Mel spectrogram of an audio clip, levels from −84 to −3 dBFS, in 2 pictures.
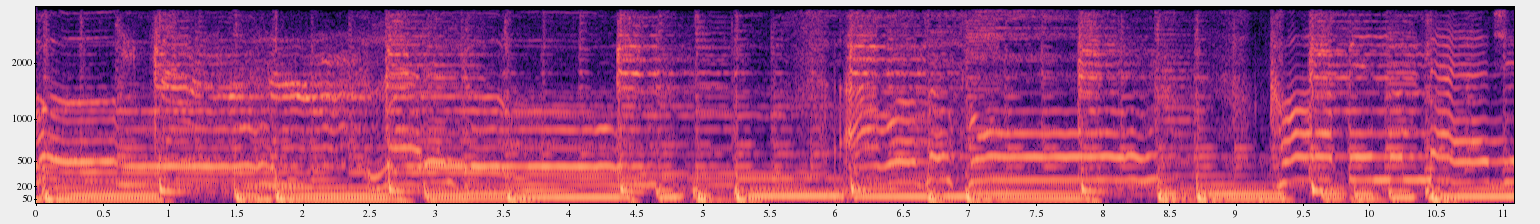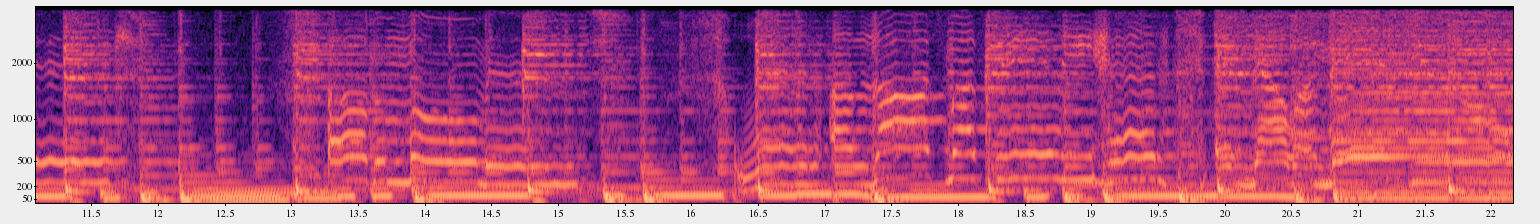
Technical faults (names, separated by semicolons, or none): none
